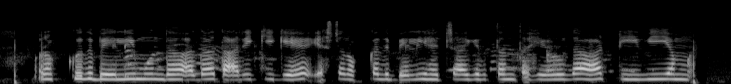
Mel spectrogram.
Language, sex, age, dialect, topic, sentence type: Kannada, female, 18-24, Dharwad Kannada, banking, statement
